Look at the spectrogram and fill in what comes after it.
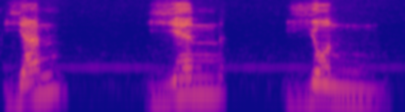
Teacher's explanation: It's the same sounds as the short vowels, except we add a noon sound at the end of every vowel sound. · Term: tanween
